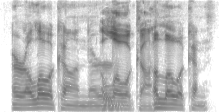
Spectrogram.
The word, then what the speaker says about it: Oluokun: And then this past year with Green Bay, it's just, I look at him much like I look at Foye Oluokun Aloakon. Yeah, that's how you say it.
